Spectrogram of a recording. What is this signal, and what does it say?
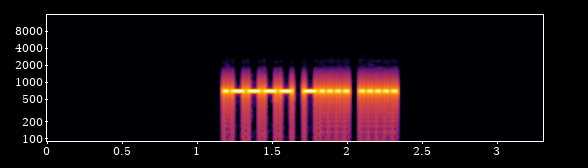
Morse code, heard as a keyed tone, about 46 wpm, 700 Hz. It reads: 165
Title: Three Challenging Letter-Number Combinations 45wpm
